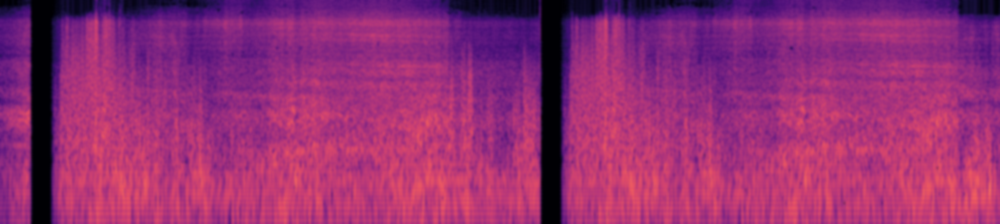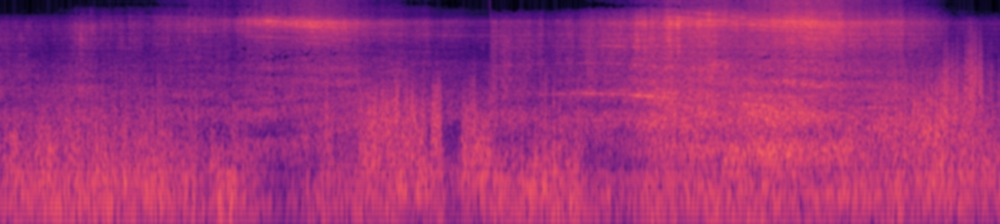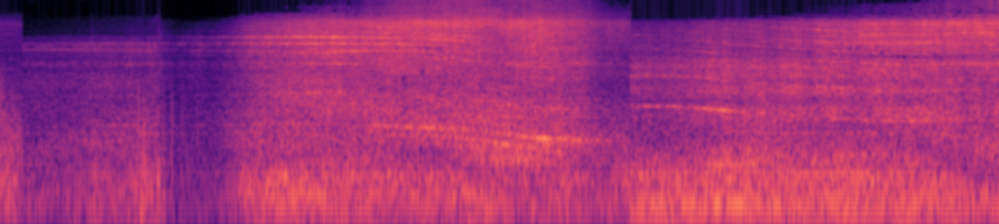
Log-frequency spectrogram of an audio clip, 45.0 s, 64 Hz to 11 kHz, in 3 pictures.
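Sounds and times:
jet airliner roar passing overhead: 0:00.0 - 0:44.9.

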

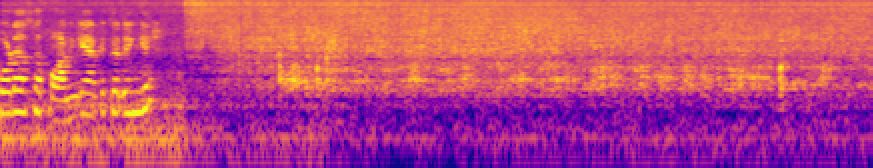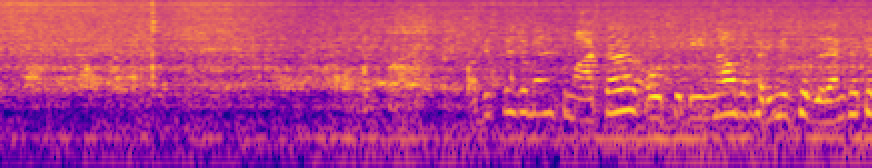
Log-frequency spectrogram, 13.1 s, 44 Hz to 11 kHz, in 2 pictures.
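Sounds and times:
water sizzling in hot oil: 0:01.4 - 0:13.0.

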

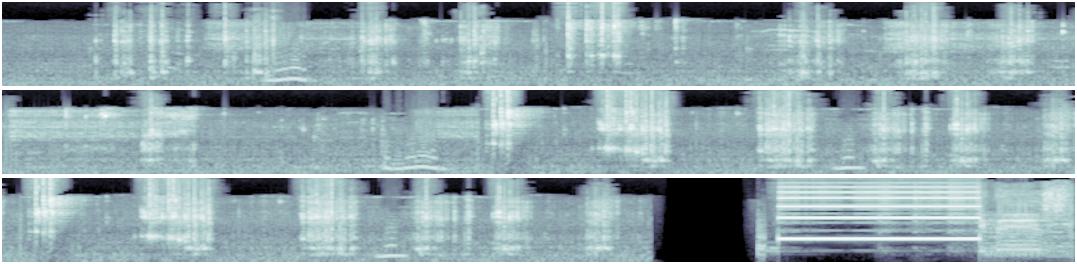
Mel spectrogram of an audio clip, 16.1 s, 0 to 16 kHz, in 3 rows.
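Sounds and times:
crunchy food chewing: 0:00.5 - 0:06.4, 0:07.8 - 0:14.0
test-pattern beep: 0:14.6 - 0:15.8.

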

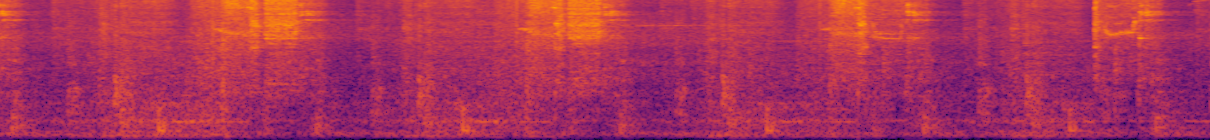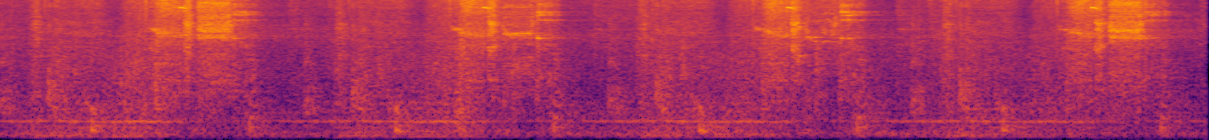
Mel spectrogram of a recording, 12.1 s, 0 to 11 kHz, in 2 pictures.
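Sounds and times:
pneumatic air hiss: 0:02.6 - 0:03.4, 0:04.1 - 0:04.7, 0:08.3 - 0:08.9, 0:11.3 - 0:12.0.

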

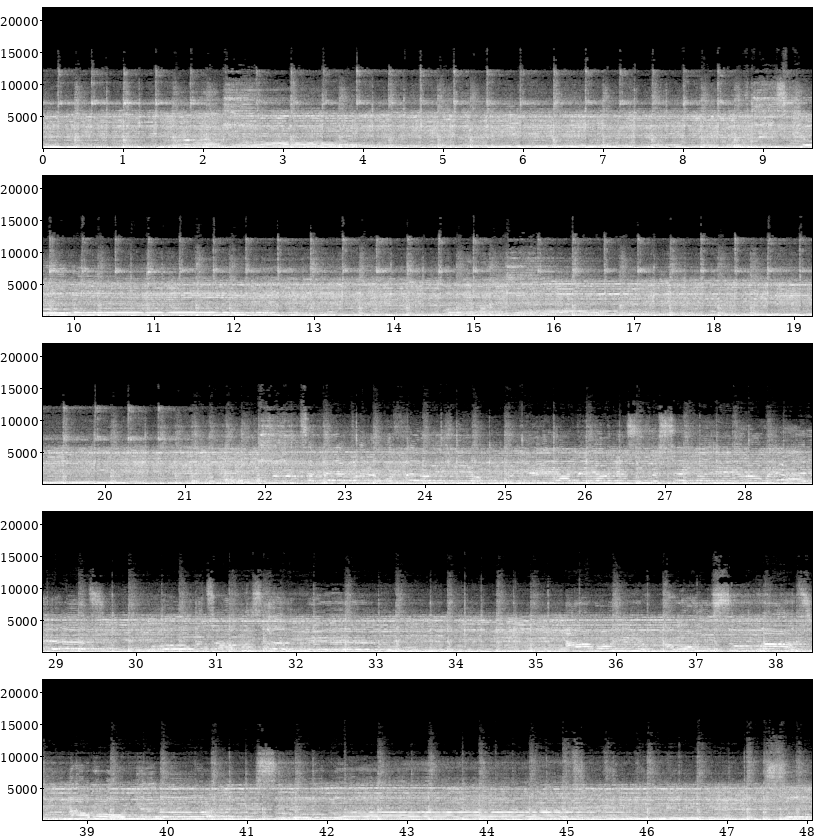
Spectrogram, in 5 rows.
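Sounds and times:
man singing: 0:00.0 - 0:33.9, 0:35.3 - 0:48.0
bass guitar: 0:00.0 - 0:48.0
drum kit: 0:00.0 - 0:48.0
electric guitar: 0:00.0 - 0:48.0.

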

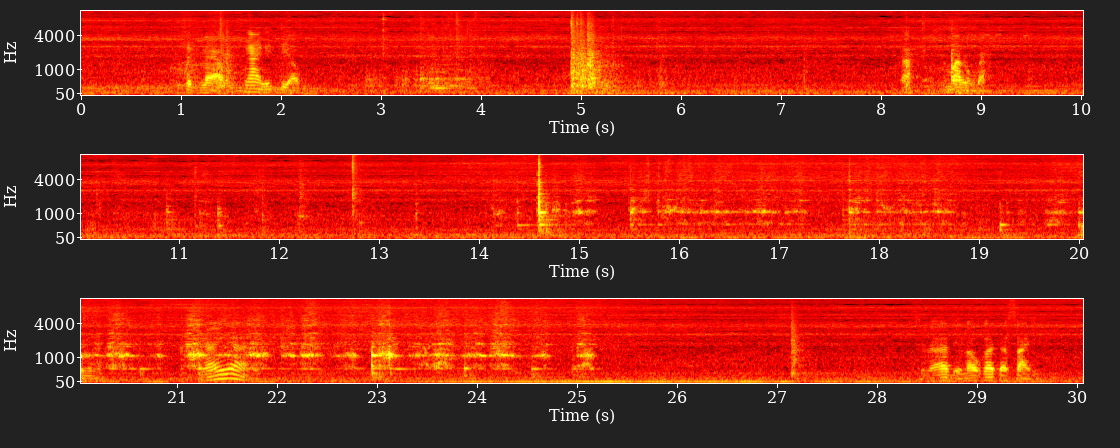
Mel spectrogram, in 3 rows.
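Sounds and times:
spatula scraping wok: 0:02.8 - 0:04.2, 0:10.3 - 0:11.8, 0:14.0 - 0:25.7.

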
